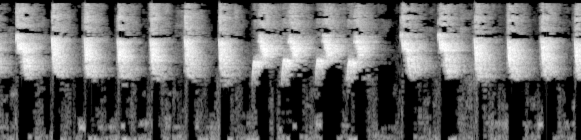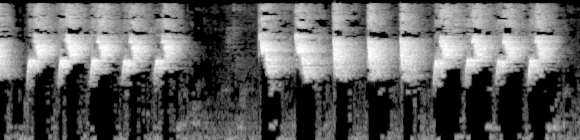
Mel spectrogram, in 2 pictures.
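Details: Javan bush lark singing trotol-style tutor song: rapid, even bursts of harsh, buzzy chirps, about three per second, in long runs broken by two brief pauses.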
